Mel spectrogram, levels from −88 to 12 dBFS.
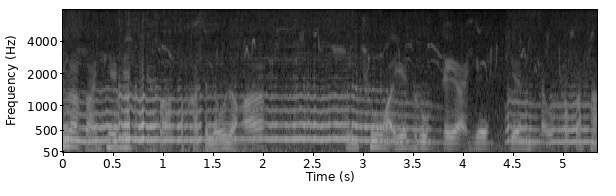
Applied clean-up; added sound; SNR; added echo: none; Insect; -2 dB; none.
